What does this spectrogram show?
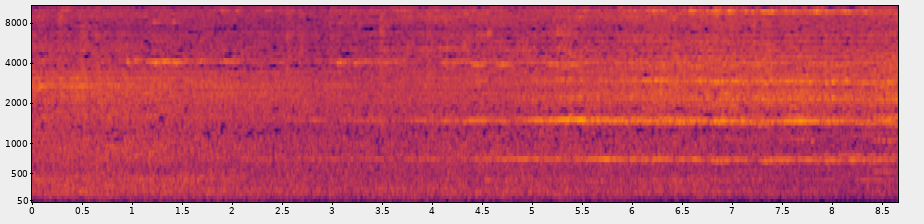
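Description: Passenger coaches rolling slowly past, their wheels rumbling over the rails as the train arrives. About halfway through, a thin steady squeal joins the rumble as the train brakes.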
